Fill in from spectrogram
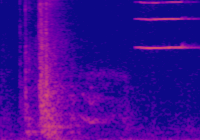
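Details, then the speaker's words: Door squeak persisting after cleaning one hinge pin and spraying silicone into it: soft thump then thin, steady high squeak, so that hinge was not the source; all three hinges to be cleaned and lubricated next. "It does still squeak. So that wasn't the hinge."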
